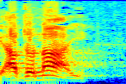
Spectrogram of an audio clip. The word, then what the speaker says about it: Adonai: We don't ever pronounce that. We pronounce it actually Adonai.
